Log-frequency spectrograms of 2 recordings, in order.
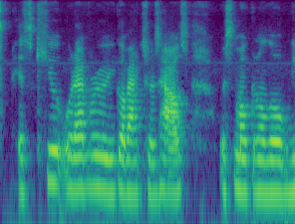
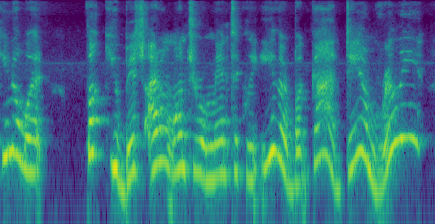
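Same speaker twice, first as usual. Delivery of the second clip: much higher and louder, furious mock telling-off; angry outburst; 10 semitones higher, 5 dB louder than usual. Retelling how she yelled back at the guy who rejected her, loud and angry. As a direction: blow up at him, peaking on really.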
